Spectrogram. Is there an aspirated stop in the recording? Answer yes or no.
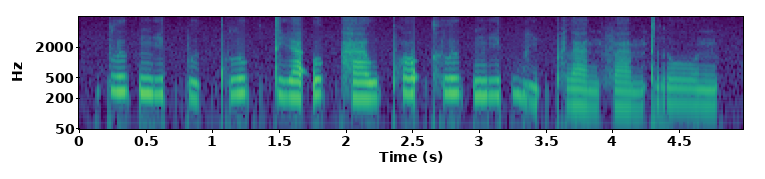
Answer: yes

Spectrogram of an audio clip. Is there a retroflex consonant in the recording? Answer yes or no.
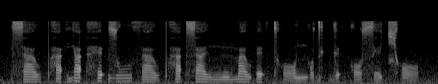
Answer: no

